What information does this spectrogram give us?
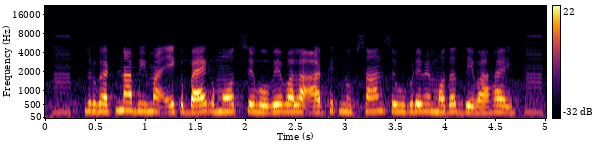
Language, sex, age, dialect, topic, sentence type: Magahi, male, 51-55, Western, banking, statement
